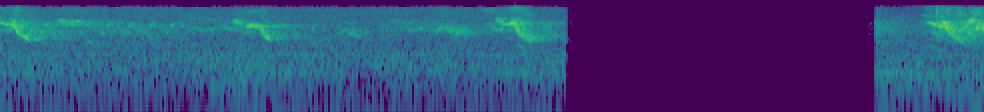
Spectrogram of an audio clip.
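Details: High, thin downward-slurred notes of a Eurasian blue tit, a few in quick succession, cut by a brief silent gap before one more note.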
